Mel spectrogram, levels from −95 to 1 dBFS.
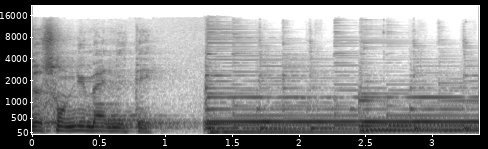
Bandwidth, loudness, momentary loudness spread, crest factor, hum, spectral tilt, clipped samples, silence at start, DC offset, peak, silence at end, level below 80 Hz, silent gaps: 14.5 kHz; -18 LUFS; 7 LU; 16 dB; none; -6.5 dB/octave; under 0.1%; 0 s; under 0.1%; 0 dBFS; 0 s; -32 dBFS; none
